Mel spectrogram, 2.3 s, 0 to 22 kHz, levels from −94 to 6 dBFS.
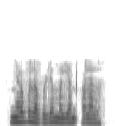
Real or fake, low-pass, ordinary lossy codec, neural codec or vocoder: real; 3.6 kHz; AAC, 24 kbps; none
